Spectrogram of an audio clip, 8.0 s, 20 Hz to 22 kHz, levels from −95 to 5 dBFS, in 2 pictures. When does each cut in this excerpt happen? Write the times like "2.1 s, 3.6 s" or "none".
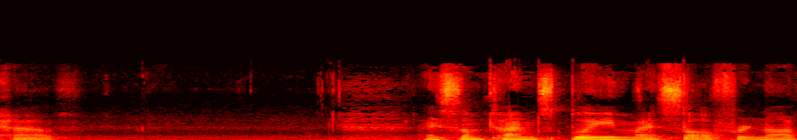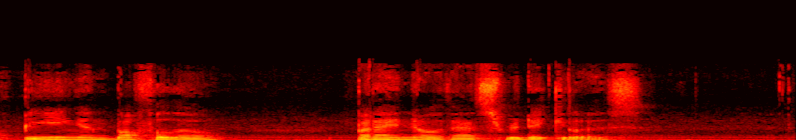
none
